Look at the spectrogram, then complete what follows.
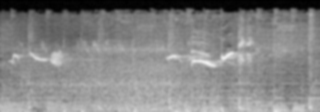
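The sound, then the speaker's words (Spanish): An urban bird calls with a few thin, high chirps in two short bursts, one near the start and one in the middle. The calls rise over a quiet low background rumble. “Ese es el sonido de un ave urbana”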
